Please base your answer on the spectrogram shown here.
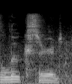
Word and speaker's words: Luxord: I'm very angry that his name is pronounced Luke surd because that ever occurred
